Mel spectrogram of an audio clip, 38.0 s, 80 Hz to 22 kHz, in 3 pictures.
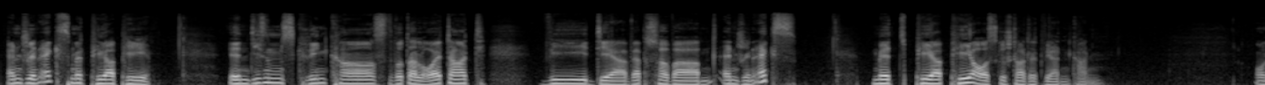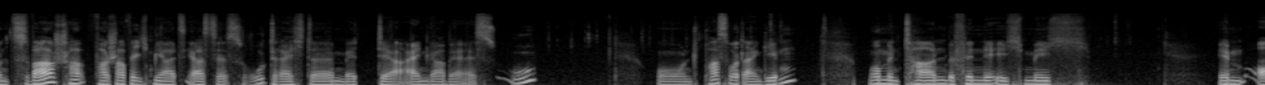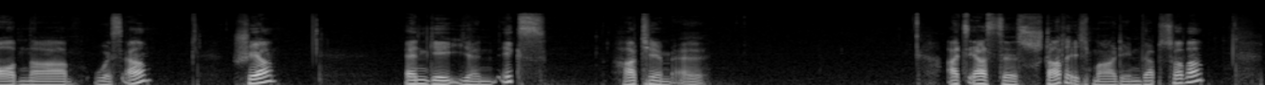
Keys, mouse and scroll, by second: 14.6-15.5 typing, 17.3-18.5 typing, 20.0 Return, 22.6-23.6 typing, 23.7 Return, 32.1 click, 35.1-36.1 typing, 37.7-37.9 typing.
